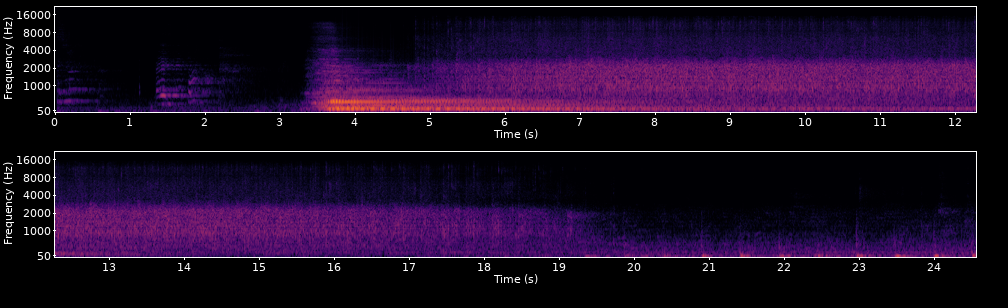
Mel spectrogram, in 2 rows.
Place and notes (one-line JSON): {"title": "Teatro Biondo, 90133 Palermo, Italia (latitude: 38.11733 longitude: 13.36245)", "description": "applausi Locandiera (romanlux) edirol r-09hr\n29 gen 2010", "latitude": "38.12", "longitude": "13.36", "altitude": "20", "timezone": "Europe/Berlin"}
